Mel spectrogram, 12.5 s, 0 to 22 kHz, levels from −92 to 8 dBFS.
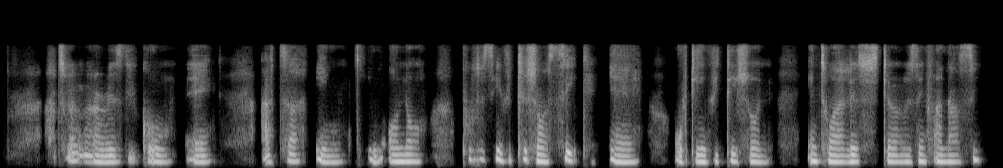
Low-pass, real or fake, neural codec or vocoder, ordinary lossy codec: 7.2 kHz; fake; codec, 16 kHz, 1.1 kbps, Voila-Tokenizer; none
